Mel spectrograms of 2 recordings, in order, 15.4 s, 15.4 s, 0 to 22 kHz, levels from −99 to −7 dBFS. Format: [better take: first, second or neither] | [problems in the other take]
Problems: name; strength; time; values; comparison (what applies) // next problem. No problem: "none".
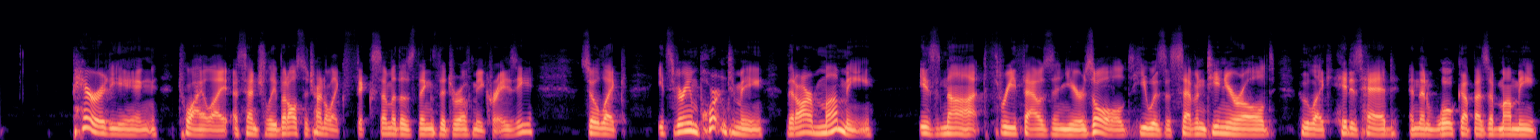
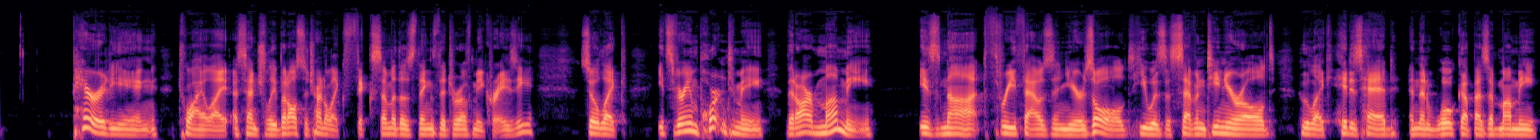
second | muffled; very; fading above 3 kHz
